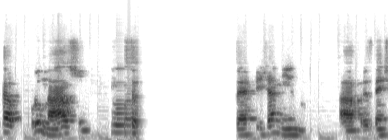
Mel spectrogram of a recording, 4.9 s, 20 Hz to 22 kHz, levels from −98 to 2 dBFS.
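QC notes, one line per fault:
1.35–1.42 s, short concealed packet loss: About 40 ms of audio failed to reach the decoder in time. The receiver bridged the gap by extending the preceding sound for about 35 ms, then cross-faded back into real audio. This leaves a brief smear or wobble where the original detail was replaced by a continuation of what came before.
1.47–1.58 s, burst of packet loss: Several consecutive packets, about 80 ms of audio, were lost or arrived too late to play. The receiver filled the gap for roughly 83 ms by repeating the last sound and lowering its level as the gap continued. This produces a held buzz or fading hiss in place of real content. Playback then resumes later in the stream, and the 80 ms in between is simply gone.
1.59–1.66 s, short concealed packet loss: A second short loss of about 40 ms follows almost immediately after the burst. It was concealed with about 41 ms of extrapolated sound before blending back into real audio. 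This gives another short smear.
1.71–2.98 s, long network dropout: Audio stops arriving for about 1.24 s. The concealment continues the last sound only briefly before fading it out, and roughly 1.15 s of near-silence follows. Audio then returns partway through the content, with the missing span absent rather than delayed. The cause is likely a network interruption, and it comes right after the cluster of shorter losses.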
